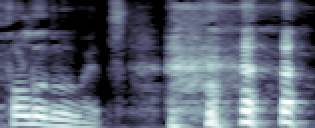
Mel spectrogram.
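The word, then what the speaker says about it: Foltynewicz: Yeah, it's not how it is pronounced, though. It's, it's Mike Fultonowicz.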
